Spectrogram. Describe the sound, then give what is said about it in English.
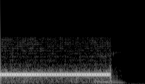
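A telephone dial tone as a phone call is placed: one steady, loud, mid-pitched hum holding unchanged for about a second before cutting off abruptly, with no voices. “Let's call her now, everybody.”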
